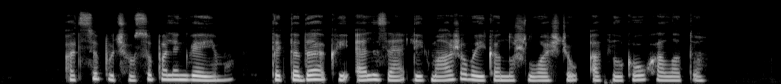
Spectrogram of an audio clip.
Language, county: Lithuanian, Kaunas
